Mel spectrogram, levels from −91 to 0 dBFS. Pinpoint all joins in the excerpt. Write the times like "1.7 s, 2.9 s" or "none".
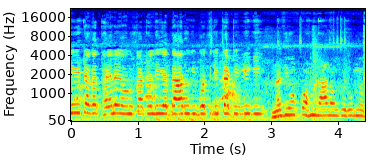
2.9 s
